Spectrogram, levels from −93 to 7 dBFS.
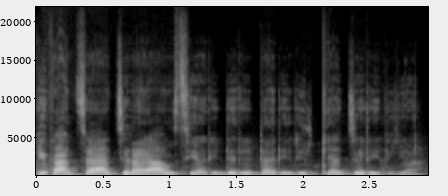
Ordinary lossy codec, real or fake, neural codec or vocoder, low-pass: none; fake; codec, 44.1 kHz, 3.4 kbps, Pupu-Codec; none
